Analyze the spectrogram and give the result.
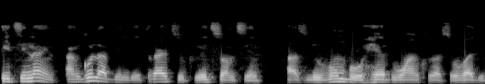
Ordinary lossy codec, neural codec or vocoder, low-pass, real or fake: none; none; 7.2 kHz; real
